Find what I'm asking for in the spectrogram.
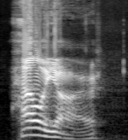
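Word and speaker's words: Heljar: We got an email from Helyar. I believe the pronunciation, based on some Google searching. If not, I apologize. – Yeah, real bad at names anyways, so... – You're not wrong. – And I don't see the emails, so sorry, whoever you are. – It's H-E-L-J-A-R is how it's spelled.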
